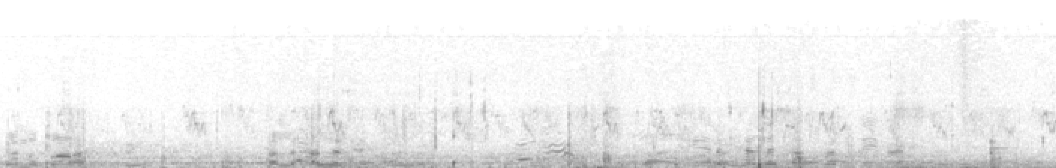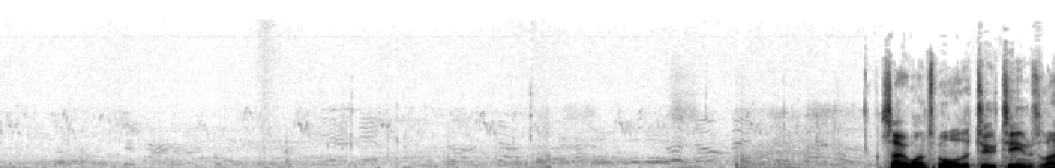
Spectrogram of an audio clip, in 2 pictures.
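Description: Horses' hooves thud on grass as they gallop.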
